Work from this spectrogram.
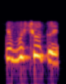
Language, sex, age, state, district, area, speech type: Kashmiri, female, 30-45, Jammu and Kashmir, Bandipora, rural, conversation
